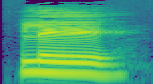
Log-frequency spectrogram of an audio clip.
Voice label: "lee", spanish

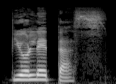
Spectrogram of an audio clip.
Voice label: "violetas", Spanish

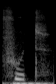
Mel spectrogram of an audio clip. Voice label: "soccer", French

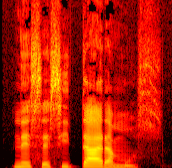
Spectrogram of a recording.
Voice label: "necesitaramos", spanish

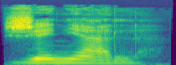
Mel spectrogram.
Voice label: fun, french

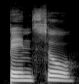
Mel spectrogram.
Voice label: "penso", spanish

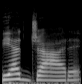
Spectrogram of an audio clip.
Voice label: travel, italian

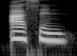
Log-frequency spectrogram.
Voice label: "hacen", spanish

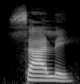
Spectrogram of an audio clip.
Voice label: "sale", Spanish

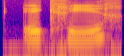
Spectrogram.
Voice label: "write", French

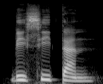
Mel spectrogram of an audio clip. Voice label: "visitan", Spanish

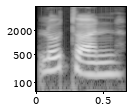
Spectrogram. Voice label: fall, french

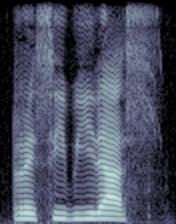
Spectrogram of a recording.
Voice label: "recibiras", Spanish

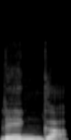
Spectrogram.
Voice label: brick, japanese

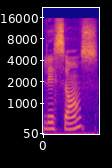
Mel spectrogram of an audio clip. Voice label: gas, french

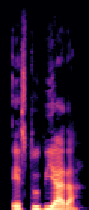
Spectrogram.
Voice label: "estudiara", spanish

